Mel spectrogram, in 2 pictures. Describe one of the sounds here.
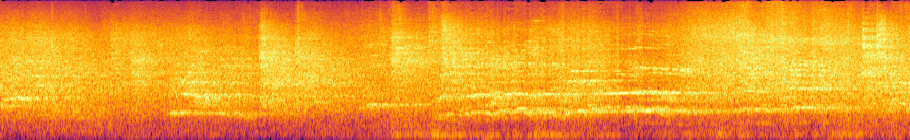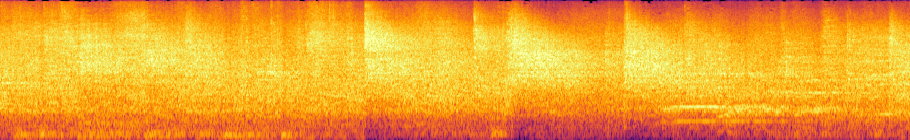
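A crowd of spectators shouts and cheers in an echoing rink.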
